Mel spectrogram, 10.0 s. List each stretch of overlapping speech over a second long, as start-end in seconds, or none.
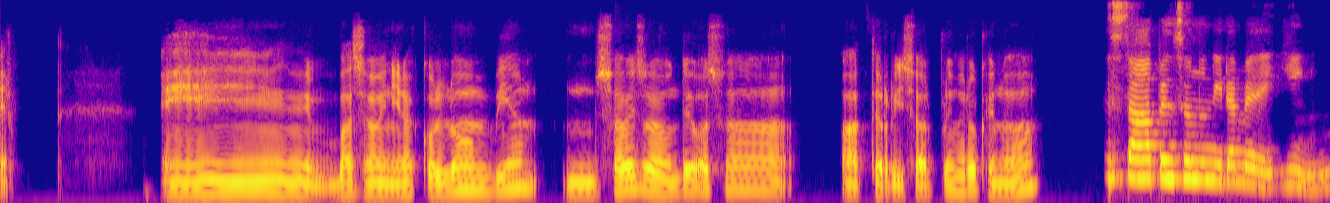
none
